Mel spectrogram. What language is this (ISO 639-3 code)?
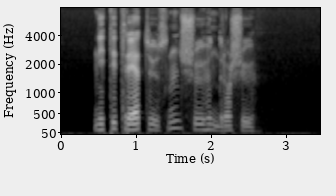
nor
